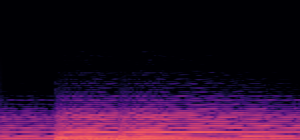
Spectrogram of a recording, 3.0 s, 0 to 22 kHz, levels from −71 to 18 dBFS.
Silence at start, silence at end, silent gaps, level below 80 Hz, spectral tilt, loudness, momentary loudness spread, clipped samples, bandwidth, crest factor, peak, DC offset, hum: 0 s; 0 s; none; -36 dBFS; -5.5 dB/octave; -12 LUFS; 6 LU; under 0.1%; 10 kHz; 12 dB; 0 dBFS; under 0.1%; none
